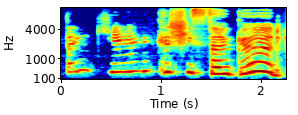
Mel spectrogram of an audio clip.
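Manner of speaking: high-pitched, drawn-out gush; gushing thanks. Retold or imitated. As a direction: squeak it out high, stretching the praise. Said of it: "I'm like".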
